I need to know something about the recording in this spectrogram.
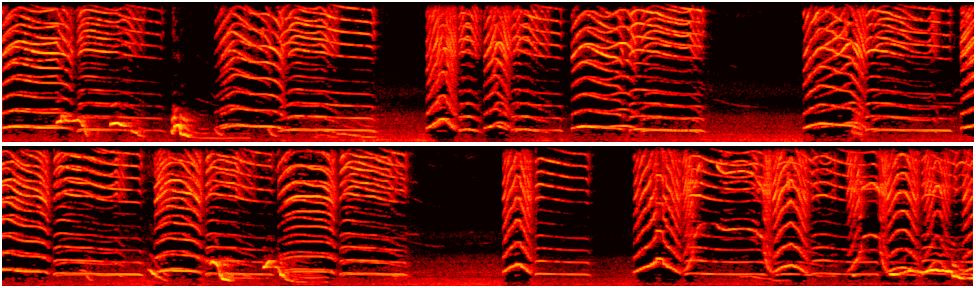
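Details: Several puppies from one family howling indoors, high wavering cries rising and falling in short bursts with brief silent gaps, some yelps mixed in.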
